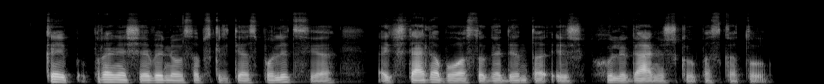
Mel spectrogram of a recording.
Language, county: Lithuanian, Šiauliai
